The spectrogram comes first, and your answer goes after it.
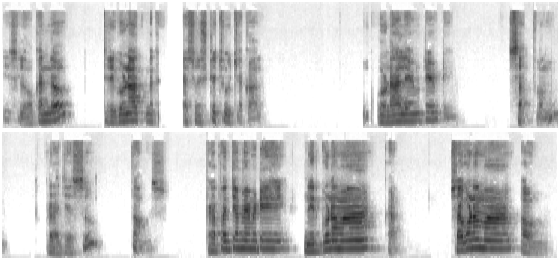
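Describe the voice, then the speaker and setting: A man's voice: sits high, animated, bright, forceful tone. A man explaining a Sanskrit hymn verse by verse in a lecture, asking questions and answering them himself. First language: Telugu. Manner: repeats verse words slowly, glossing each. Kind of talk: scholarly commentary lecture.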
